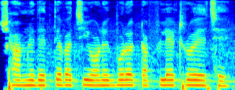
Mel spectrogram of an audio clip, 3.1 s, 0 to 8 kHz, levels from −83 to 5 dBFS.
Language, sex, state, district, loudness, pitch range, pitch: Bengali, male, Tripura, West Tripura, -17 LUFS, 165-175 Hz, 170 Hz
